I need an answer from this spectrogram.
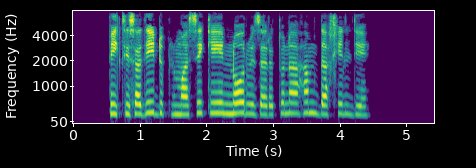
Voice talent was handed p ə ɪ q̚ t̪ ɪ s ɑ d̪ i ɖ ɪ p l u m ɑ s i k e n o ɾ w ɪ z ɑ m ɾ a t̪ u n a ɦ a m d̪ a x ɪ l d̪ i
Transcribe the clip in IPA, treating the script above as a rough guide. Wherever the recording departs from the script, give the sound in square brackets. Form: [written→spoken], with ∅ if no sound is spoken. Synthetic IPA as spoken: p ə ɪ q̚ t̪ ɪ s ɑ d̪ i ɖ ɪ p l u m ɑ s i k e n o ɾ w ɪ z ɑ [m→∅] ɾ a t̪ u n a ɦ a m d̪ [a→ɑ] x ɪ l d̪ i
